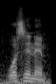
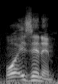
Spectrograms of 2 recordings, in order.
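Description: First: Said in the usual way. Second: "is" said in full, higher and louder; emphatic repeat. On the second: Real, not acted. Gamer searching a body, "is" said out emphatically. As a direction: lift and lean on "What is in him".

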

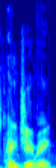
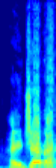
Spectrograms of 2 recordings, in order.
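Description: First: Said in the usual way. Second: High, loud teasing hail; louder call. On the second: Real, not acted. Gamer pestering rival Jimmy, high loud call. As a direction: pitch the name up and call loudly. Calling to the opponent, escalating.

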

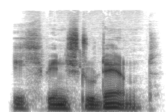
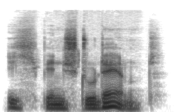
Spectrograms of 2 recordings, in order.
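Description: The two takes are said the same way.

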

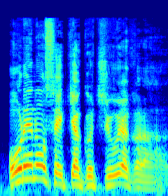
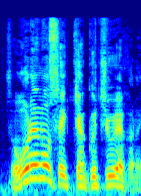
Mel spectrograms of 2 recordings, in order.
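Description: First: 俺 punched louder, then 俺の接客中やから said slowly; slow, emphatic insistence leaning on 俺; stress on 俺. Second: Said in the usual way. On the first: Shown as a demonstration. Customer insisting the shoe clerk serve him first, slowly stressing 俺.

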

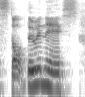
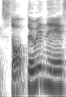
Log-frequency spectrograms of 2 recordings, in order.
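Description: First: "Stop doing this" spelled out very slowly, each word weighted; slow drawn-out repeat. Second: Said in the usual way. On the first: Real, not acted.

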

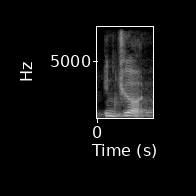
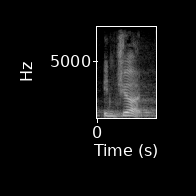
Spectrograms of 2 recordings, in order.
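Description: The two takes are said the same way.

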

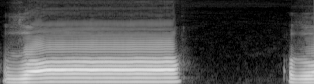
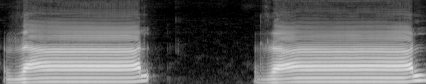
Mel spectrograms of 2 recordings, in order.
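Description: First: "র" as a thick, heavy Arabic zwa, held long; মোটা উচ্চারণ. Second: "রাল" as a thin, light Arabic dhal, very drawn out; পাতলা উচ্চারণ. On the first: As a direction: draw out a heavy, rounded "র". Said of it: "জকে মোটা উচ্চারণ করতে হবে". ("র" মোটা আওয়াজে টেনে উচ্চারণ) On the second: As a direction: hold "রাল" long with a light sound. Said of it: "রালকে পাতলা উচ্চারণ করতে হবে". ("রাল" পাতলা আওয়াজে লম্বা টেনে) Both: Shown as a demonstration.

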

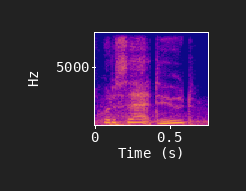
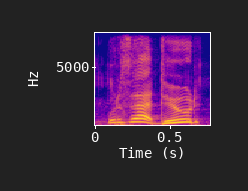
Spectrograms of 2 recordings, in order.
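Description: First: Soft, hushed nervous question. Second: Said in the usual way. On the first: Real, not acted. Nervous player whispering at something strange in the dark. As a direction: ask it under your breath, wary.

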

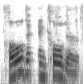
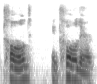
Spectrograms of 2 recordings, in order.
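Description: First: "cold and colder" drawn out slowly, dry; slow, dry joke. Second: Said in the usual way. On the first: A narrator's reading. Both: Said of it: "was indeed cold and colder".

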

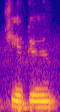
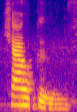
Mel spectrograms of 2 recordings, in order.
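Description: First: "Chiagu" sounded as CHEE-a-goo; tentative mispronunciation. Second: "Chow Goos" with CHOW as in ciao, then GOOS; corrected pronunciation. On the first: Real, not acted. Co-host reading out a viewer's comment, tentative mispronunciation. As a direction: say "Chiagu" slowly, with a separate "a" in the middle. Guessing at a brand name. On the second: Shown as a demonstration. Co-host offering the brand name, corrected pronunciation. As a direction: say "Chow Goos" as two clear words, CHOW GOOS. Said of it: "I think they're pronounced".

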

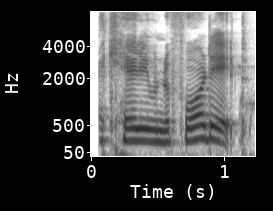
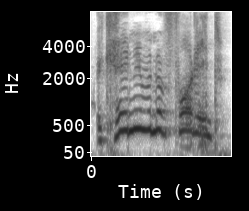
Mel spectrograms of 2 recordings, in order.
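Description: First: Said in the usual way. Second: I can't EVEN afford it, pitched high; squeaky outraged repeat; exasperated high repeat. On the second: Real, not acted. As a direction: repeat it higher in disbelief.

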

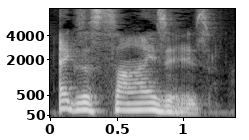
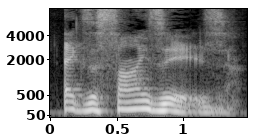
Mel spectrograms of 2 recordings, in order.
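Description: First: "Exercises" slow with a clear iz ending; plural s pronounced. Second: "exercises" slow, the final -es clearly voiced as iz; plural s pronounced. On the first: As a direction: say "Exercises" slowly, land the ending. (« Exercises » lentement, le -es final marqué) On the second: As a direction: stretch out "exercises", hit the ending. (« exercises » lent, finale -es bien audible) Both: Shown as a demonstration. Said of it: "Attention à bien prononcer le S du pluriel".

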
